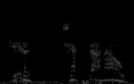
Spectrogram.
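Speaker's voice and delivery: whispering. Ray, hunting a ghost, points something out to the kid, whispering. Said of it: "Why are you whispering?".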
